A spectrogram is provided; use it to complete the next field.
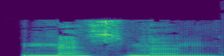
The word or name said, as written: messman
